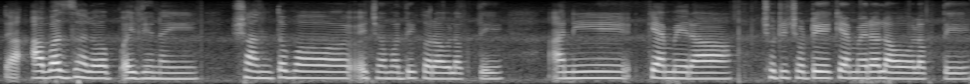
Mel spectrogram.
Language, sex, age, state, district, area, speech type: Marathi, female, 30-45, Maharashtra, Nagpur, urban, spontaneous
